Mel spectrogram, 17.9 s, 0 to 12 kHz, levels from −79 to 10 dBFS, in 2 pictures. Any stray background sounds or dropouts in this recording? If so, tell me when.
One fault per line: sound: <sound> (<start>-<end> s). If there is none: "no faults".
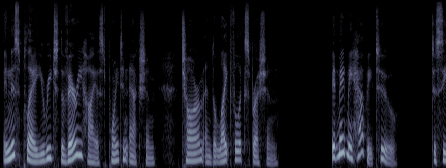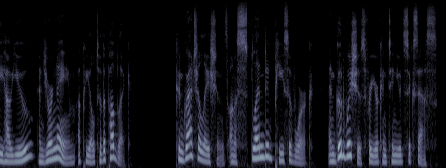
no faults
